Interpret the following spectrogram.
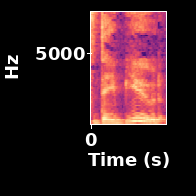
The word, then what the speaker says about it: debuted: the latest fashion trends debuted on the runway and we have a tricky French word here that's commonly used in American English you don't say the T debuted which means to be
